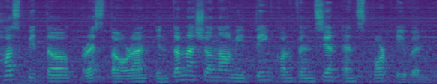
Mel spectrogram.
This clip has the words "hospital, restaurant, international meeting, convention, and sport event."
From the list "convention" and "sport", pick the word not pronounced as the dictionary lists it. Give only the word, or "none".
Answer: convention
